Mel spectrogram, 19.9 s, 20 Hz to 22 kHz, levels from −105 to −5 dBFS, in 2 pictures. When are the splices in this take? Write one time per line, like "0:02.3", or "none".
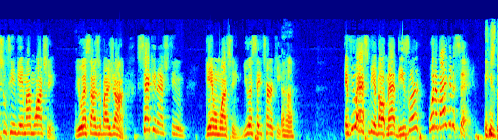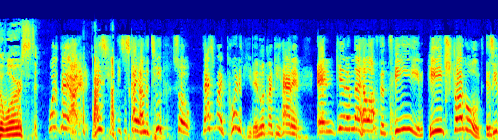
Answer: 0:14.8
0:18.4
